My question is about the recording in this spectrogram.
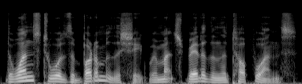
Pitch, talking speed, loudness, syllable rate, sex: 120 Hz, 300 wpm, -22 LUFS, 6.6 syllables/s, male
